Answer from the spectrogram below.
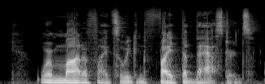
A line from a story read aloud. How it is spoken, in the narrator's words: I growled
